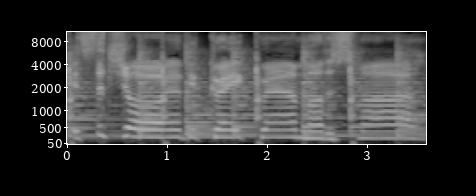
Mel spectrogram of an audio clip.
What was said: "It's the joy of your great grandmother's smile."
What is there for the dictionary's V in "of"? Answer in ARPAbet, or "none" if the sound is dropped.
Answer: V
